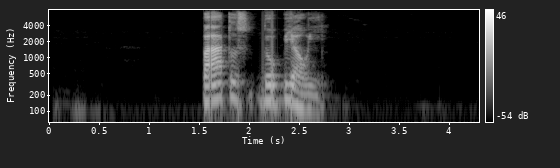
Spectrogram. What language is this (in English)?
Portuguese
